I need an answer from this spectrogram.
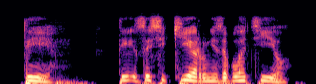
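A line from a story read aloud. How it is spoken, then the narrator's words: Strained killer's voice. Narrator (Russian): выдавил убийца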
